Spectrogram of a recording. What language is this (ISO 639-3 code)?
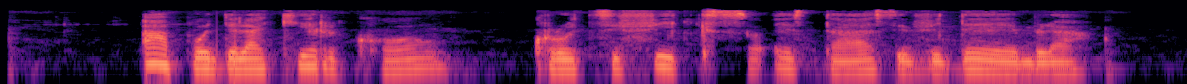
epo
